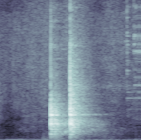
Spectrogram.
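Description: A spoon stirs cocoa into hot milk in a cooking pot, giving two sharp, close metallic clinks a moment apart, with quiet background before and after.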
